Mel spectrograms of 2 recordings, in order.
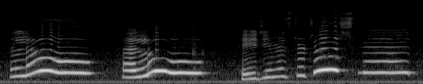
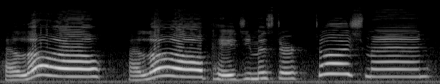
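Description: First: It is said in a high old-lady voice. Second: It is said in a normal voice.

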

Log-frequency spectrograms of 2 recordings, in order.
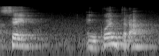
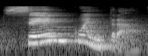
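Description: First: The two e sounds are said separately. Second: The two e sounds run together as one. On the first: The speaker calls it wrong. "nicht sagt se encuentra" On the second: The speaker calls it right. "sondern se encuentra, zusammen"

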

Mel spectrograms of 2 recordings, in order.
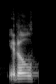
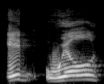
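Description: First: The two words are run together into one. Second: Both words are said fully and separately.

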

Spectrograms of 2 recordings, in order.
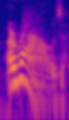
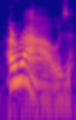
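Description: Both takes have the same delivery.

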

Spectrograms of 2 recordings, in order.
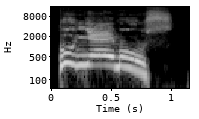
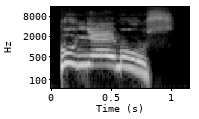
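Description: Both takes have the same delivery.

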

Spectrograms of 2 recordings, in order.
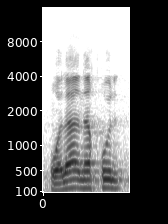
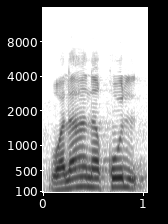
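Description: The two takes are said the same way.

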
